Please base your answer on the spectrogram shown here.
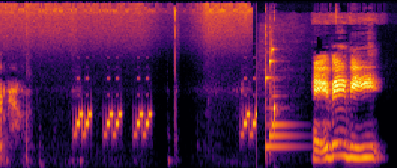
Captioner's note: computer rings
